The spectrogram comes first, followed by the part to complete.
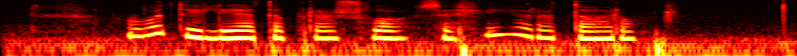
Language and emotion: Russian, sad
